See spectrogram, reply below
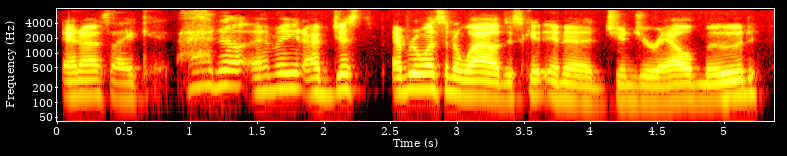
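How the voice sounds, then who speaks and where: A man's voice: fairly high pitch, brisk. An American man speaking casually as a podcast co-host. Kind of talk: casual chat. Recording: dull lo-fi voice recording.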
